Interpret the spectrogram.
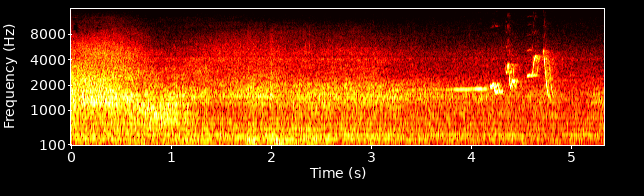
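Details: Japanese bush warbler singing, apparently recorded on 27 April 2017: a steady whistled note that breaks into a quick, rising, jumping flourish near the end. Low traffic rumble runs throughout.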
